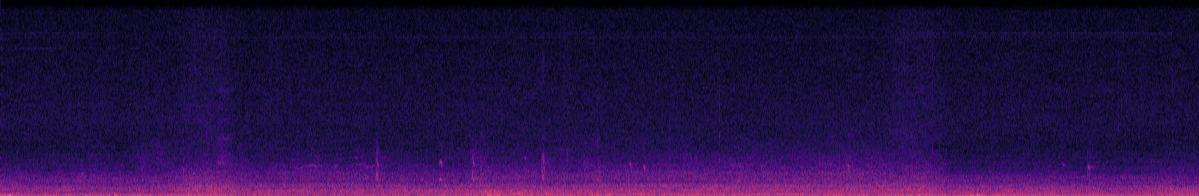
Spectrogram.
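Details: Steady wind rumble and low engine or boat drone, with no animal calls heard.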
